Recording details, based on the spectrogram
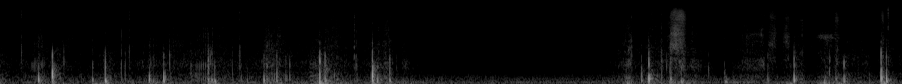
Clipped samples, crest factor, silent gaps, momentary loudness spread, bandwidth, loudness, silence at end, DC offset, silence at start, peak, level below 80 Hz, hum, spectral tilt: under 0.1%; 28 dB; none; 21 LU; 16 kHz; -44 LUFS; 0 s; under 0.1%; 0 s; -16 dBFS; -54 dBFS; none; -5.5 dB/octave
